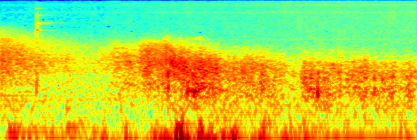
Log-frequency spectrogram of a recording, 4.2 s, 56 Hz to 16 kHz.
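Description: Faint, fading echo of a Barrett M82A1 .50 BMG rifle shot rolling back from the surrounding hills, swelling and dying away over a couple of seconds. A brief metallic ping sounds shortly after the start.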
